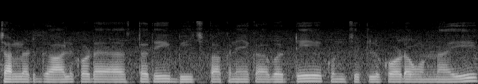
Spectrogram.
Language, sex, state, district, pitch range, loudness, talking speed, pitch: Telugu, male, Andhra Pradesh, Visakhapatnam, 120-125 Hz, -22 LUFS, 150 wpm, 120 Hz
